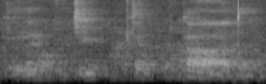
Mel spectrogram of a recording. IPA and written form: kɯɾeʤitto kaado (クレジットカード)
